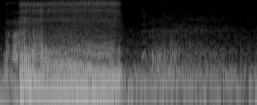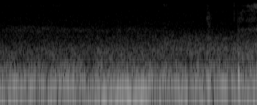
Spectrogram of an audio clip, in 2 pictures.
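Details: A pug asleep gives one loud, low, rattling snore near the start, then settles into quiet, soft breathing.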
